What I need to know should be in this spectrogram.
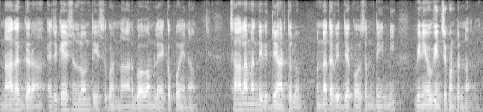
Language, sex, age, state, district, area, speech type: Telugu, male, 18-30, Telangana, Warangal, urban, spontaneous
